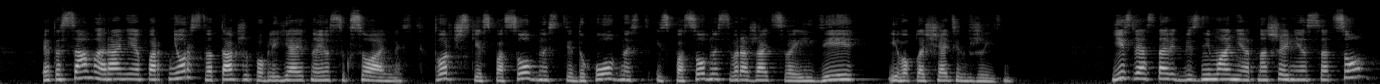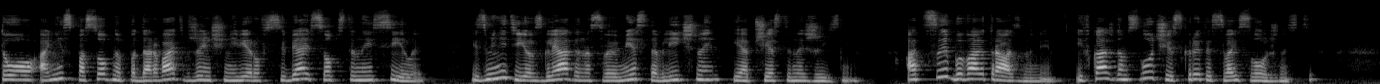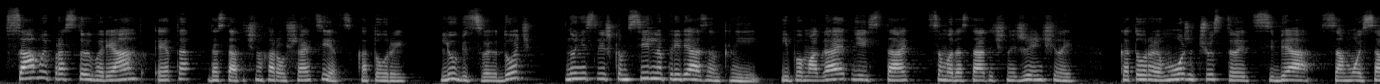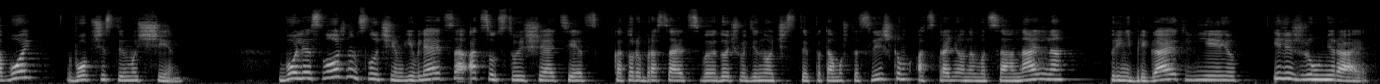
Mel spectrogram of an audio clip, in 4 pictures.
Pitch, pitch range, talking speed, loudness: 200 Hz, 180-230 Hz, 125 wpm, -28 LUFS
